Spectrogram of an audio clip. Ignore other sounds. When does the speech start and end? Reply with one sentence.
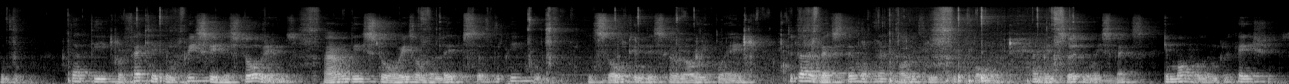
You can hear the speech from 0.0 to 12.8 s.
